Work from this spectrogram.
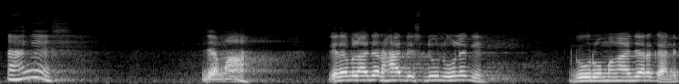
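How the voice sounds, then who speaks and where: A man's voice: sits high, vocal fry. Older male religious teacher in an echoing hall. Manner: earnest, keeps addressing the congregation; asks the audience rhetorical questions. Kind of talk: Islamic study lecture. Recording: reverberant hall, dull lo-fi sound.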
